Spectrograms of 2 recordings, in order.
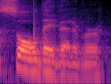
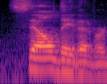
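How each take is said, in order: First: The first word sounds like 'soul'. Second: The first word sounds like 'cell'. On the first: The speaker calls it wrong. "not soul de vetiver" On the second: The speaker calls it right. "Cell de vetiver, not soul de vetiver"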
